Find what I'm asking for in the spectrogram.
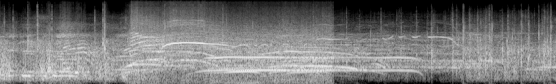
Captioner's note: cheering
